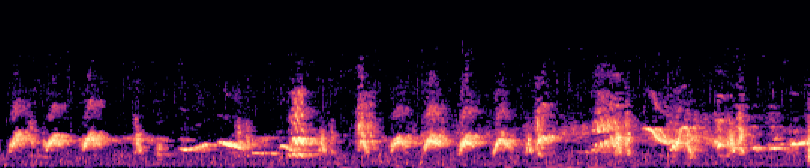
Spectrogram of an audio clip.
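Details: Oriental magpie-robin singing in the wild, its song meant as a lure: a fast, varied run of short whistled and buzzy notes, about a hundred per minute, with slurred whistles between.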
